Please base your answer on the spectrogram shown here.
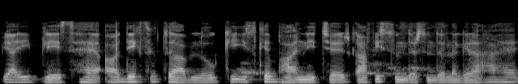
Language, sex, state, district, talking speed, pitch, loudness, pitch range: Hindi, male, Himachal Pradesh, Shimla, 210 wpm, 110 Hz, -25 LUFS, 105-120 Hz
